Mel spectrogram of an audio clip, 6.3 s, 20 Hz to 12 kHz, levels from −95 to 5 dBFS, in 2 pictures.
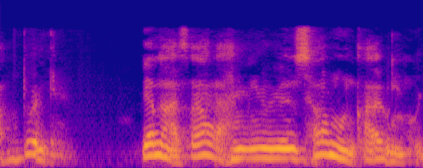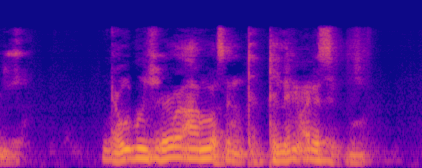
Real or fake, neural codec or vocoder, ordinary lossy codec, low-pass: fake; codec, 16 kHz, 1 kbps, FreqCodec, larger model; none; 7.2 kHz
